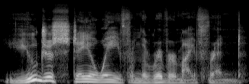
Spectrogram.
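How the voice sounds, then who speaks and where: A man voicing a grave, weary, thoughtful old mentor in an audiobook, speaking in a deliberate, solemn way. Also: sits low, sing-song, breathy edge, dry recording, heavily acted. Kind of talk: audiobook character reading.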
